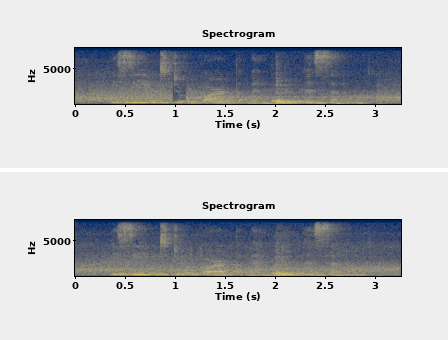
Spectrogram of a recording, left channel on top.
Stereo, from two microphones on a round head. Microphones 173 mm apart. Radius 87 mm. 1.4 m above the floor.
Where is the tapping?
35° left (ahead or behind), 6 m.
